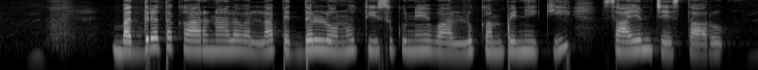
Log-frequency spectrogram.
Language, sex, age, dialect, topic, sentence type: Telugu, female, 25-30, Southern, banking, statement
